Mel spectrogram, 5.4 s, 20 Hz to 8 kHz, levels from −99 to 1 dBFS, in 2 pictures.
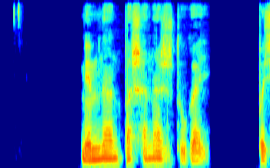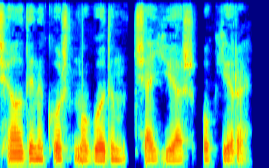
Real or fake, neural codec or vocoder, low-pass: real; none; 7.2 kHz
